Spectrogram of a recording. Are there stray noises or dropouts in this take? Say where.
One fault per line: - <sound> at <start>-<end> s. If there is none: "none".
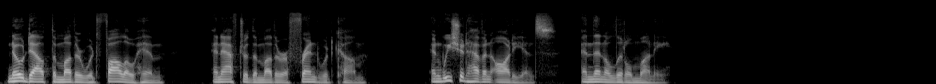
none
